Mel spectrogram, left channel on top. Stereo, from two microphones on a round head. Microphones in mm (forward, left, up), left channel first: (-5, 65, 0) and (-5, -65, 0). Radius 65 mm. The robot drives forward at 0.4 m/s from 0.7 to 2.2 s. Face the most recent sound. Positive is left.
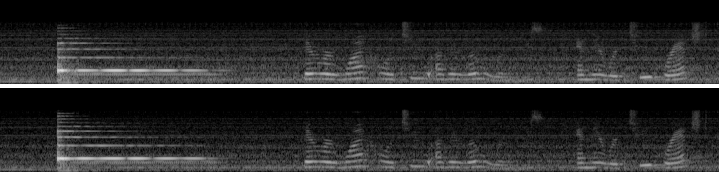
turn(degrees=-10)  # may be behind; listen again after turning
